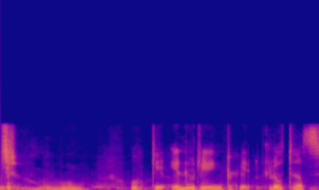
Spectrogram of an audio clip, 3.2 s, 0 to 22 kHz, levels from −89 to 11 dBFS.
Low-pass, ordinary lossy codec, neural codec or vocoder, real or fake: none; none; codec, 16 kHz, 1 kbps, FreqCodec, larger model; fake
